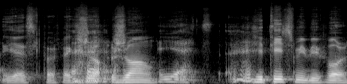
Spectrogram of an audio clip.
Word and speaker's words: João: João. Yes. He teach me before how to say it. Yeah. João.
